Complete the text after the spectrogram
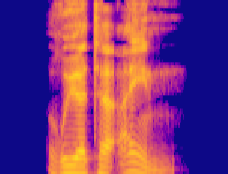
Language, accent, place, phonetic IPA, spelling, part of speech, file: German, Germany, Berlin, [ˌʁyːɐ̯tə ˈaɪ̯n], rührte ein, verb, De-rührte ein.ogg
- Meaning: inflection of einrühren: 1. first/third-person singular preterite 2. first/third-person singular subjunctive II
